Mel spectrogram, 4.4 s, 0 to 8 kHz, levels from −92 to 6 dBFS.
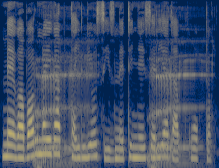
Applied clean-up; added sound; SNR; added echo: none; Burping, eructation; 12 dB; none.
